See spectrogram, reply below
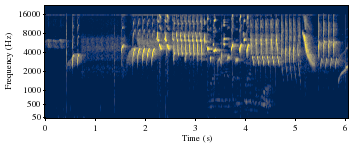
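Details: Russian canary starting with a few scattered chirps, then bursting into rapid ringing trills and rattling rolls that change pitch every second or so, ending on a rising whistle.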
